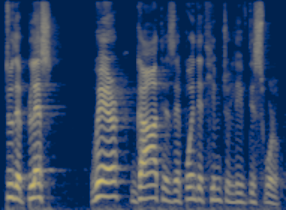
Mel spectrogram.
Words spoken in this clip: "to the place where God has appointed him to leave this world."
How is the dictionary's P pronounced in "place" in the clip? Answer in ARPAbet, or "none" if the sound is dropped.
B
